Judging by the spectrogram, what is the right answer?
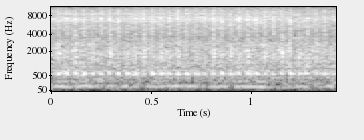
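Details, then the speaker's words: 2012 Chevrolet Cruze 1.4L with P0171 and C0050, check engine and stability lights on: steady idle with a constant airy hiss over the engine note; vacuum leak at the PCV hose. "the hood cuz I haven't done anything to this vehicle yet and we're gonna see where it did what it gives go I can already hear a hissing now as I get to show me some right here"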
